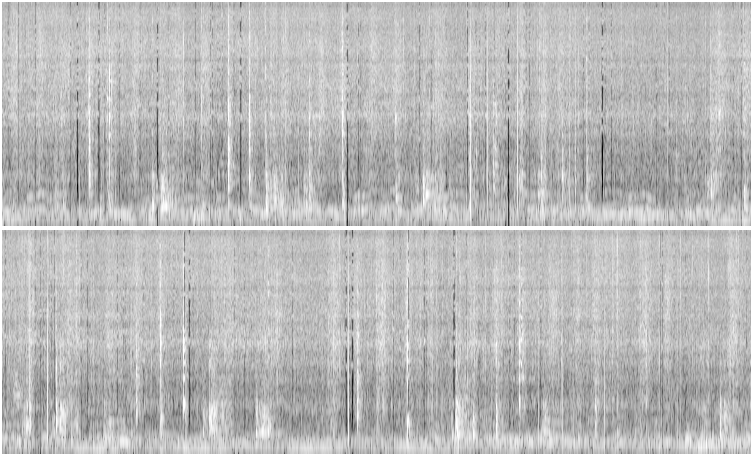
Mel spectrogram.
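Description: Ground beef, black beans and corn sizzling in a wok, with a steady frying hiss, while a spatula stirs and tosses them, scraping and tapping against the pan at irregular moments.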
